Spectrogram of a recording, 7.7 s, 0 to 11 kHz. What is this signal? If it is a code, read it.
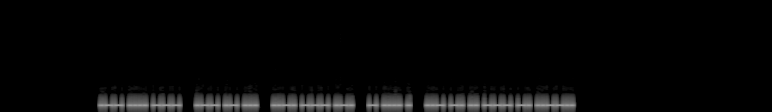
Morse code, heard as a keyed tone, about 50 wpm, 700 Hz. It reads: WHO WAS FOR THE UNION?
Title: Sentences from Top 1400 Words 50wpm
